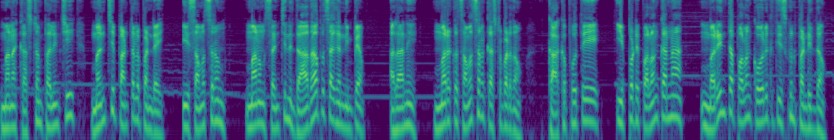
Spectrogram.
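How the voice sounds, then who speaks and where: A man's voice: medium pitch, moderate pace, soft background music, natural voice. A man voicing a determined, hardworking young villager in a cartoon moral story, earnest and persuasive. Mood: encouraging. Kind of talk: dramatised moral story dialogue.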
